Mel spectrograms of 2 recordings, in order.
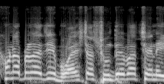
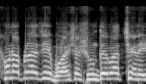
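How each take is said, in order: First: Noise reduction is at a medium setting. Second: Noise reduction is at its highest setting. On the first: "এটা level দুই এ আছে" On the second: "এটা level তিনে আছে"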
